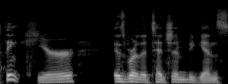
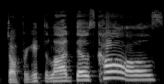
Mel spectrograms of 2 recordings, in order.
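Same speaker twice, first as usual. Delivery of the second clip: high, loud prissy roommate voice; squeaky mock of a nagging roommate; mocking Kathy; 10 semitones higher, 6 dB louder than usual. Friend mocks the bossy roommate, high and loud.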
